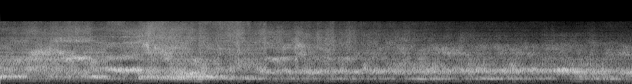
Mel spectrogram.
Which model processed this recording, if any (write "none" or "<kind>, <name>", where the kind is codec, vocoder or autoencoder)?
codec, ZipCodec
